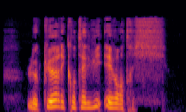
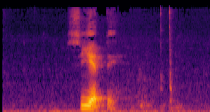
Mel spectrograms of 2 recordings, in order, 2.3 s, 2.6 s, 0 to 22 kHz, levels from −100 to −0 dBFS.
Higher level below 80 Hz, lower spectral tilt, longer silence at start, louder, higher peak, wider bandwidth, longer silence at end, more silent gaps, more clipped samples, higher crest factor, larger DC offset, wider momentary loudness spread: second, -68 dBFS vs -50 dBFS; about the same, -4.5 dB/octave vs -5.5 dB/octave; second, 0.35 s vs 0.7 s; second, -28 LUFS vs -20 LUFS; second, -10 dBFS vs -2 dBFS; second, 11.5 kHz vs 16.5 kHz; second, 0.3 s vs 0.5 s; neither; neither; about the same, 20 dB vs 22 dB; neither; second, 15 LU vs 27 LU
